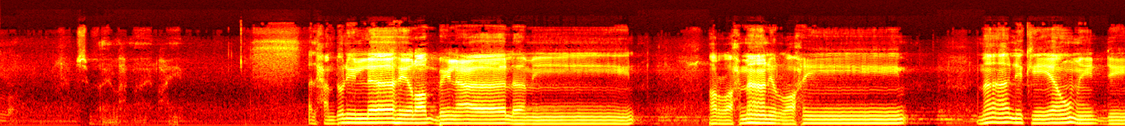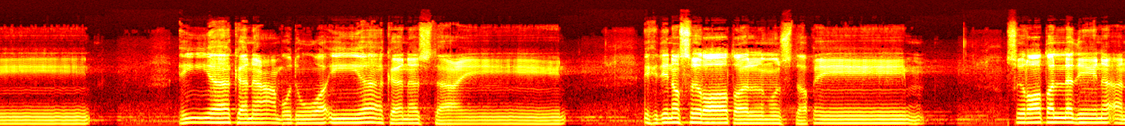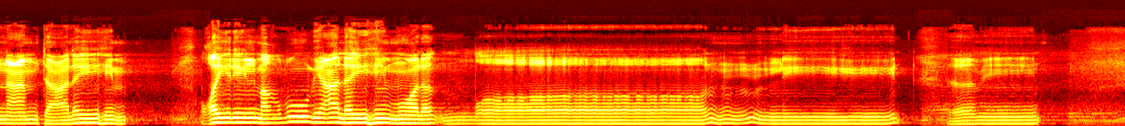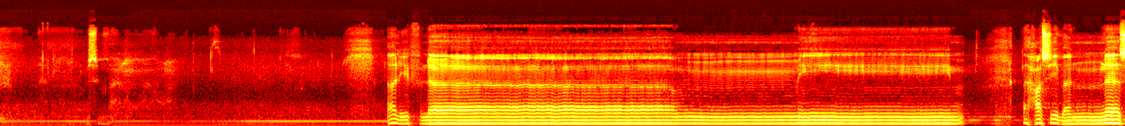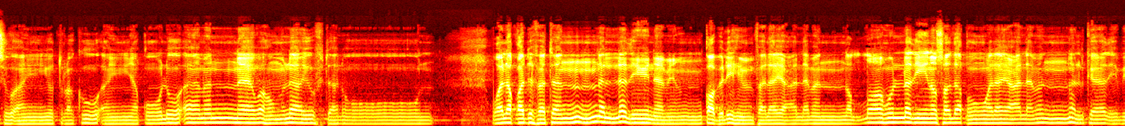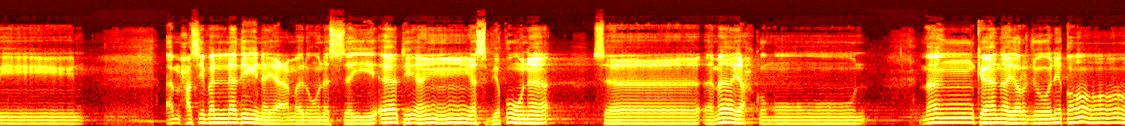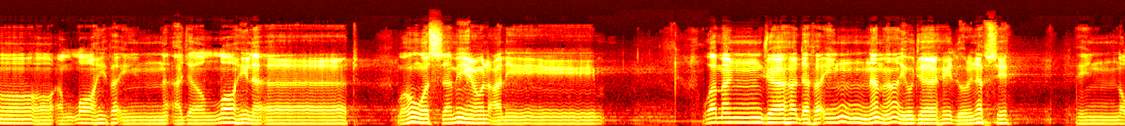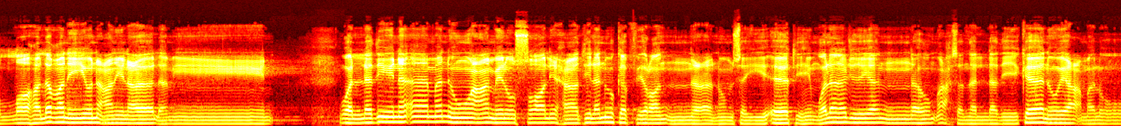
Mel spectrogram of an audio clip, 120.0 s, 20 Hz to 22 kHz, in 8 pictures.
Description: صلاة العشاء للقارئ صالح بن حميد 16 رمضان 1443 هـ
تِلَاوَات الْحَرَمَيْن .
